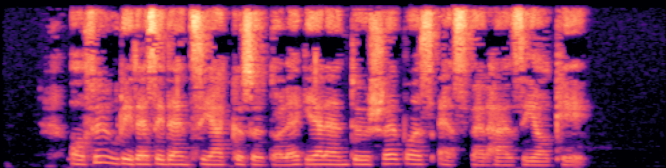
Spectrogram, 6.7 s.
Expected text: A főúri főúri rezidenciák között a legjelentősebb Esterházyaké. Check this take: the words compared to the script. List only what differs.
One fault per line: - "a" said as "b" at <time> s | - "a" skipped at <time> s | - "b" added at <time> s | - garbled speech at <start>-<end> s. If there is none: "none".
- "főúri" skipped at 1.3 s
- "az" added at 4.1 s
